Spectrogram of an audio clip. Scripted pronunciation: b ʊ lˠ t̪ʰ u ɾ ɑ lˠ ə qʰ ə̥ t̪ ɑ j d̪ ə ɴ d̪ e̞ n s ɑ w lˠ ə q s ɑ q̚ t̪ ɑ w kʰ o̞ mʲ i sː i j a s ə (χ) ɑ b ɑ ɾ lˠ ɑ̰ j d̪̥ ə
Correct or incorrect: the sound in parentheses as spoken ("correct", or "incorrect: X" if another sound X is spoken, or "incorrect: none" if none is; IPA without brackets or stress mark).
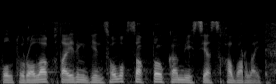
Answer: correct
